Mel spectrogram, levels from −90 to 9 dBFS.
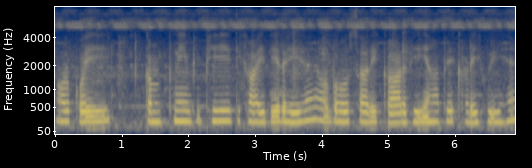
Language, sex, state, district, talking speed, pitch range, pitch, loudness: Hindi, female, Haryana, Charkhi Dadri, 155 wpm, 190-215 Hz, 200 Hz, -17 LUFS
